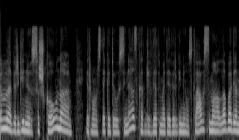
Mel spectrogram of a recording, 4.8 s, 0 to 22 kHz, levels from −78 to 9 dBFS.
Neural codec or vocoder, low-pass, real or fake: codec, 16 kHz in and 24 kHz out, 0.8 kbps, FocalCodec, streaming, 65536 codes; 10.8 kHz; fake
